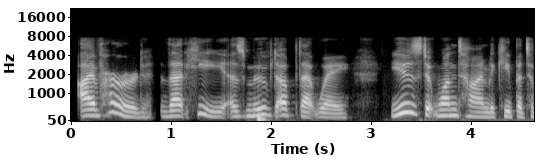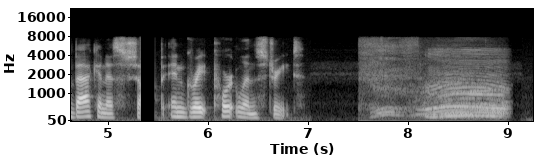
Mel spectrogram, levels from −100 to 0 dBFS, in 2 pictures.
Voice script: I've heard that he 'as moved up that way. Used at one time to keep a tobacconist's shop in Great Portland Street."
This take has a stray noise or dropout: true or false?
true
